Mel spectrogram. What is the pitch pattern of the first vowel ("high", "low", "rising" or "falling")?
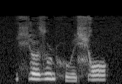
high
